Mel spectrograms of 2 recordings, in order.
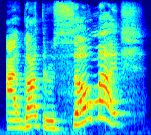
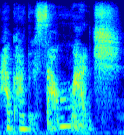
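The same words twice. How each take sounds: First: Loud, slow, each word weighed; firm self-affirmation. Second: Breathless whisper to yourself; whispered self-affirmation. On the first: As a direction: tell yourself you made it. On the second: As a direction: hush it like a secret promise. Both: Real, not acted. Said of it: "I have to say it so I believe it".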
